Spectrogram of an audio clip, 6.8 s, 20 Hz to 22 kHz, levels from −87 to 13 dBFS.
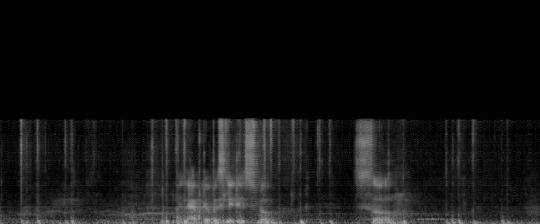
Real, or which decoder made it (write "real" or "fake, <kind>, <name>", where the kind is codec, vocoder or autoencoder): fake, vocoder, Vocos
